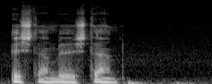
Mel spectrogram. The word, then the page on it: eʃtan be eʃtan: Vafsi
